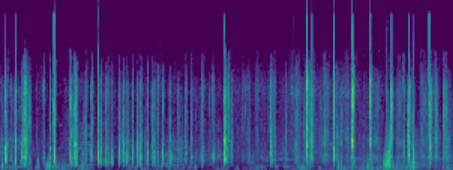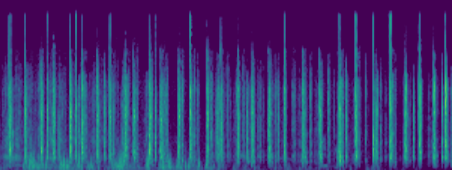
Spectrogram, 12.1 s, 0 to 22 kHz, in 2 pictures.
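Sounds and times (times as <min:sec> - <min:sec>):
scratchy rubbing: 0:03.9 - 0:11.5.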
